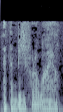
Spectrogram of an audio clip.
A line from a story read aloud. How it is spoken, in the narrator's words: Leia said softly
